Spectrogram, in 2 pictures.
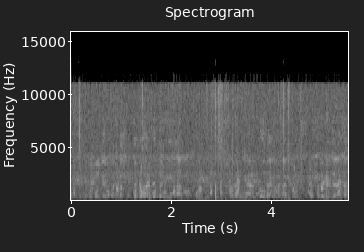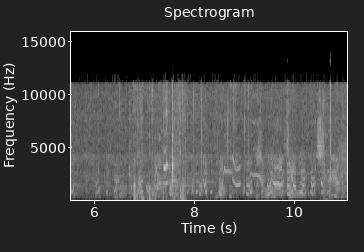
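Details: Three excited pet guinea pigs, Komachi, Yokihi and Cleo, aged one to one and a half months, the youngsters calling in high voices: short chirps and rising, falling whistled squeaks over soft clicking patter, with television sound in the background.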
